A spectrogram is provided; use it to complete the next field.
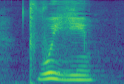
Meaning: inflection of твій (tvij): 1. nominative/vocative plural 2. inanimate accusative plural
- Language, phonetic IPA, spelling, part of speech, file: Ukrainian, [twɔˈji], твої, pronoun, Uk-твої.ogg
